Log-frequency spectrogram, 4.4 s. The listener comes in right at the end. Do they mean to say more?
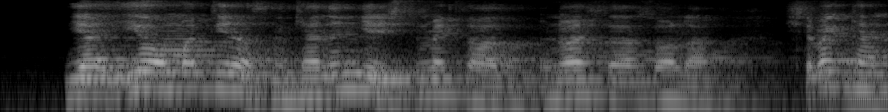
No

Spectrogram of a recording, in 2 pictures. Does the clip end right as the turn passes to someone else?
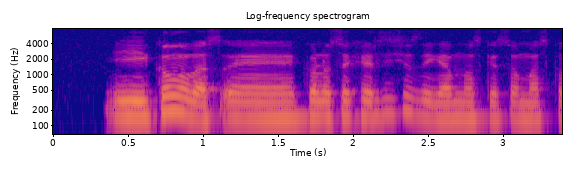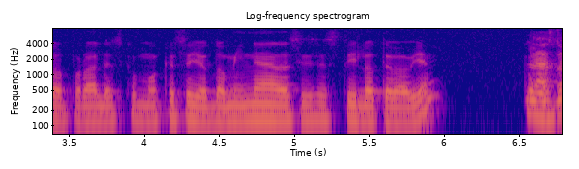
Yes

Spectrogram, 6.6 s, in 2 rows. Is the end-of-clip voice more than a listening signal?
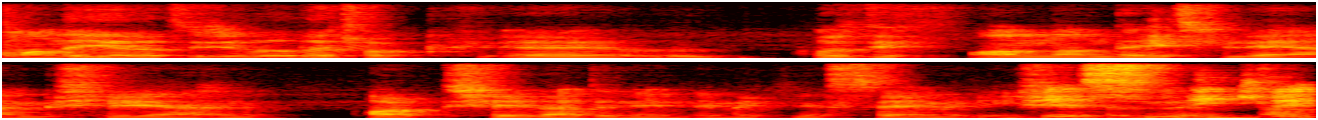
Yes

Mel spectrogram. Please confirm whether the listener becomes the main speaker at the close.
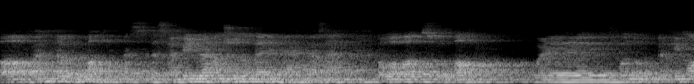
No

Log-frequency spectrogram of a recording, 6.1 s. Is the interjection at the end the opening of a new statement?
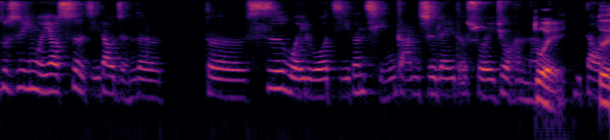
Yes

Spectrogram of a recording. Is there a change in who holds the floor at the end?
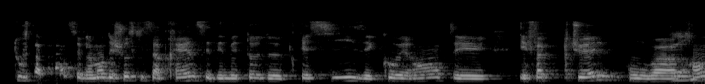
No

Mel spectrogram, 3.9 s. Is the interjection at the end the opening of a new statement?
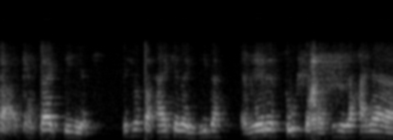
No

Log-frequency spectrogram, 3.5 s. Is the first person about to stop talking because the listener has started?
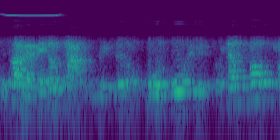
Yes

